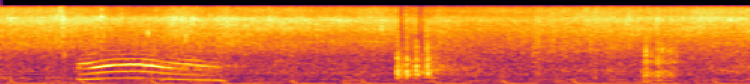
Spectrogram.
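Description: Chopped onion sizzling steadily in a little oil in a granite-coated wok over a gas flame, with a couple of short clicks about halfway through and near the end.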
